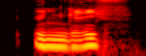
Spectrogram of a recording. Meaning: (noun) 1. claw 2. talon 3. scratch mark 4. signature (characteristic mark, e.g. of an artist) 5. brand, designer label (especially fashion)
- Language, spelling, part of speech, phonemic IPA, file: French, griffe, noun / verb, /ɡʁif/, Fr-griffe.ogg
